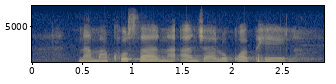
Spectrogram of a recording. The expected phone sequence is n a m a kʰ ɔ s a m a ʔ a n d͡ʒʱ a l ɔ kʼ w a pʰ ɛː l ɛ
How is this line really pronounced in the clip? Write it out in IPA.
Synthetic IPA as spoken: n a m a kʰ ɔ s a n a ʔ a n d͡ʒʱ a l ɔ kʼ w a pʰ ɛː l a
